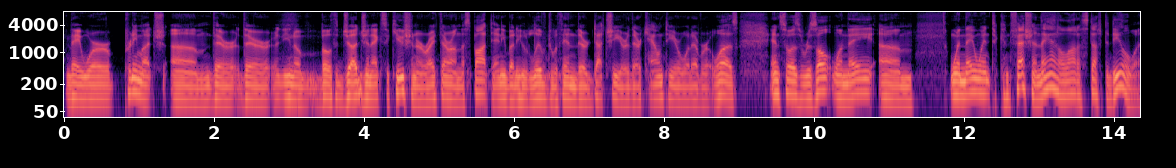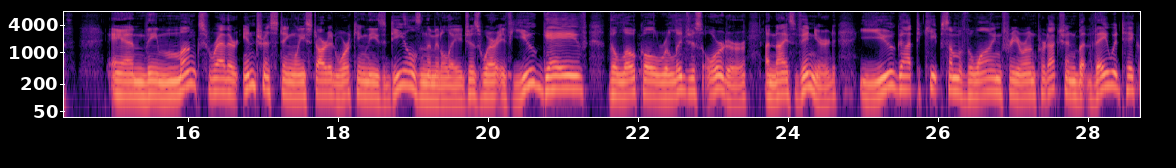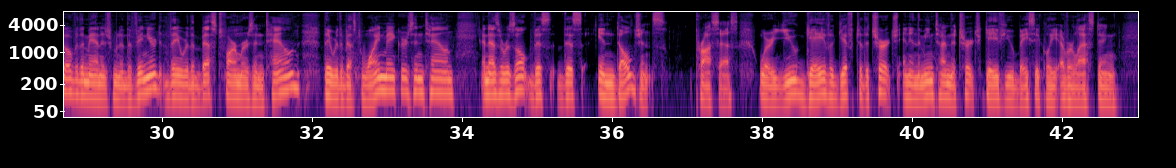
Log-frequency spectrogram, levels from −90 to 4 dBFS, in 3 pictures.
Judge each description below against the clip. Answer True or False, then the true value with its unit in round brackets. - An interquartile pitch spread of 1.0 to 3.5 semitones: False (4.2 semitones)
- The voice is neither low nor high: False (110 Hz)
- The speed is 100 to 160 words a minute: False (195 wpm)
